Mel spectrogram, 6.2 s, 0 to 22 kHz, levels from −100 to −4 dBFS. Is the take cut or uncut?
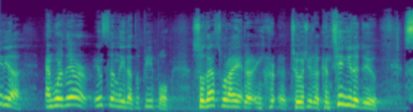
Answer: cut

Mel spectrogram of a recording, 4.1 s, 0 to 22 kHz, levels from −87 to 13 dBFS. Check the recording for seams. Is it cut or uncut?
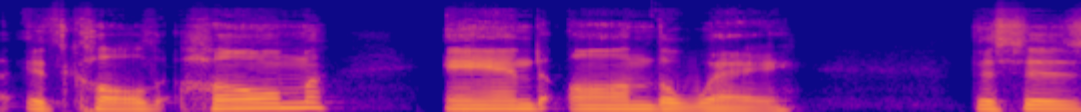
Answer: uncut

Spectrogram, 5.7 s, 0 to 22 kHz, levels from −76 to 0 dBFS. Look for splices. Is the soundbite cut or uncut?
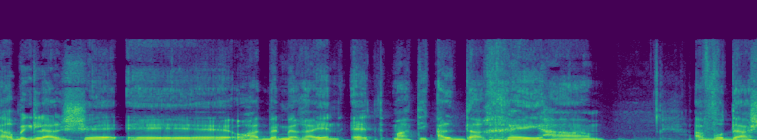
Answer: cut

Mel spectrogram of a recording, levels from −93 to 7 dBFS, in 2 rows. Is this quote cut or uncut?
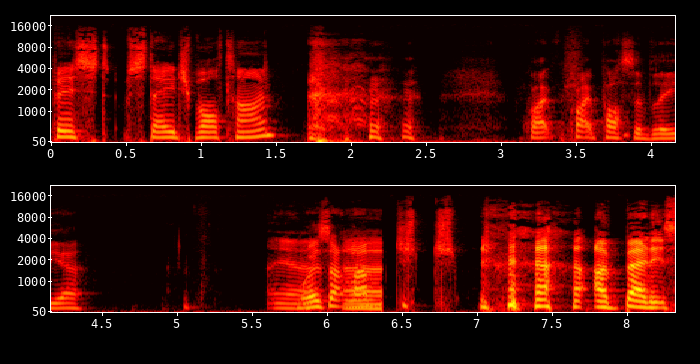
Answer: cut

